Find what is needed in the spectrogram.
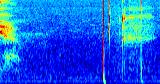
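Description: Quiet room with one sharp click a little past halfway, followed by two much fainter ticks.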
